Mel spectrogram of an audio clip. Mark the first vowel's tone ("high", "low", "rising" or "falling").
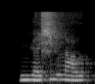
rising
